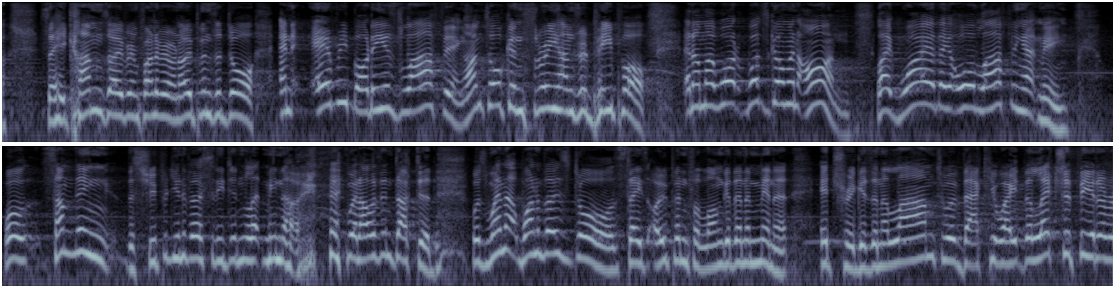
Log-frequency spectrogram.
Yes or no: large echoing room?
yes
